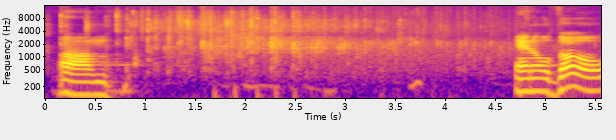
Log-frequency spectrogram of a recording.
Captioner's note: audience applauding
